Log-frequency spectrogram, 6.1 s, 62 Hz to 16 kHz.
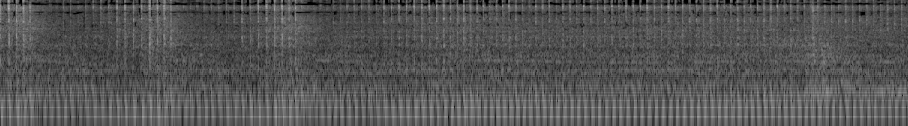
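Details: Honda HRX217 self-propelled mower after greasing rear wheel key, ratchet and spring, blade clutch disengaged: steady fast even drone, no misses or knocks; healthy.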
